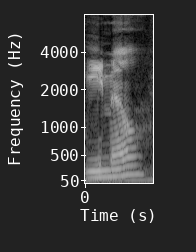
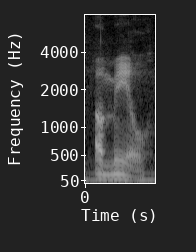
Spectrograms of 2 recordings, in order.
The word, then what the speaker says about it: Emil: email? Emil. Ear. Mill. I've So- asked him. I've talked to him and asked him how to pronounce his name, and he says Emil.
